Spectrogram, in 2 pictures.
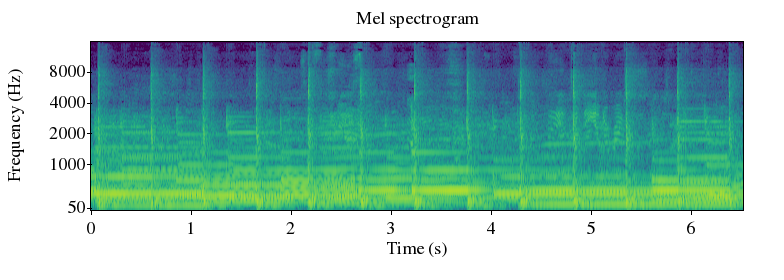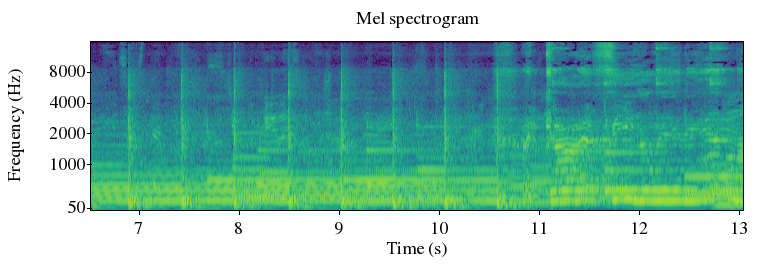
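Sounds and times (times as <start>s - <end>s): drum kit steady beat: 0.0s - 13.0s
live band playing: 0.0s - 13.0s
sustained guitar chords: 0.0s - 13.0s.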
